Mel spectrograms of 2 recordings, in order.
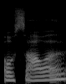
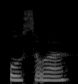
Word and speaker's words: Osawa: ever heard it said Osoa. So, I'm going to say Osawa.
